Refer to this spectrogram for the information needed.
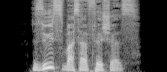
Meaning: genitive singular of Süßwasserfisch
- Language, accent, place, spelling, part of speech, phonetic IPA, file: German, Germany, Berlin, Süßwasserfisches, noun, [ˈzyːsvasɐˌfɪʃəs], De-Süßwasserfisches.ogg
